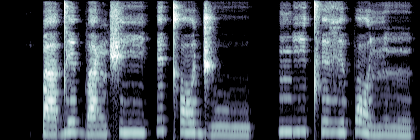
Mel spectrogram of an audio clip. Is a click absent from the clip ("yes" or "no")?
yes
